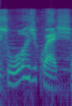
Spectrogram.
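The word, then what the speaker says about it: Swordquest: o Sword Quest. – Né, é, eu falei, eu falei, então eu falei certo, é Sword Quest.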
